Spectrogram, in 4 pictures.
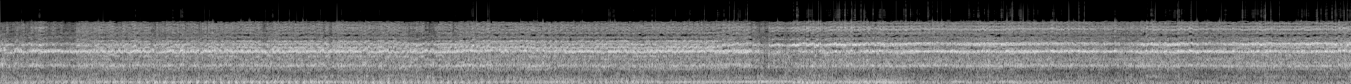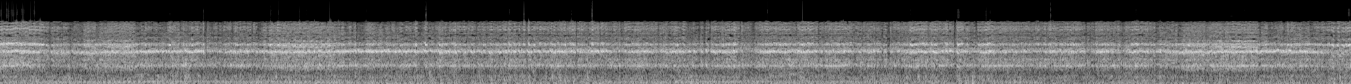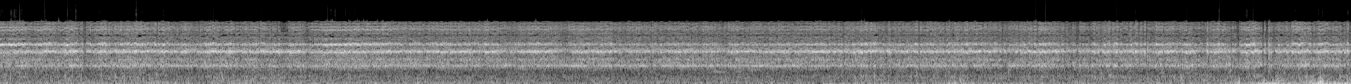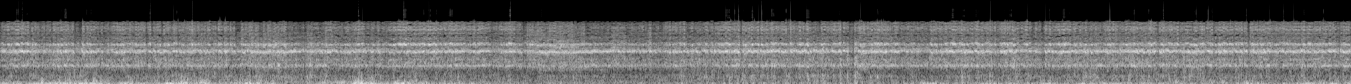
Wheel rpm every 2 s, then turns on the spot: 210, 210, 210, 210, 220, 230, 220, 220, 220, 230, 230, 230, 230, 220, 230, 230, 230, 240, 240, 240, 230, 230, 230, 230, 230, 230, 230.
none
